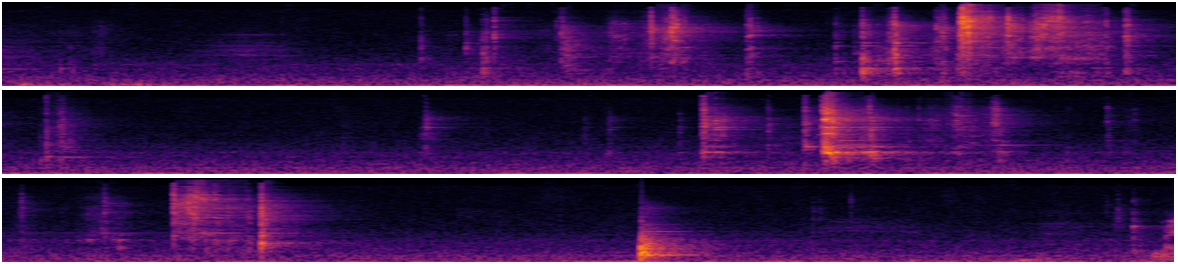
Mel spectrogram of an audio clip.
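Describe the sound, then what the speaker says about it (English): Metal lids set on and screwed onto glass canning jars of homemade peach pie moonshine, giving scattered clinks and clatters with a few sharper knocks, fairly close, alone over a low room hum. "you just put your lid on"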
